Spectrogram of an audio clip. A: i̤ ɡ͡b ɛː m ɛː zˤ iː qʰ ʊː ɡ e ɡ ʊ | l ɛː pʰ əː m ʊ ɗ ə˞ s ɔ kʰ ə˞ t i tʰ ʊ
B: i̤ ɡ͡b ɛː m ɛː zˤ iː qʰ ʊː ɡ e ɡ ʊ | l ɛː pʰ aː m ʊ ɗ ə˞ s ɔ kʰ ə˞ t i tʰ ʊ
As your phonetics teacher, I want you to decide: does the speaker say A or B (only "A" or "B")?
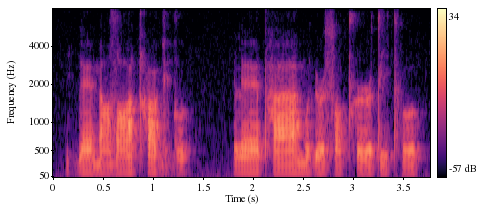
B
